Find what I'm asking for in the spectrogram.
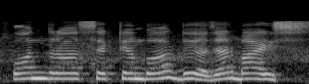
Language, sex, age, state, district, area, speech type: Nepali, female, 45-60, West Bengal, Darjeeling, rural, spontaneous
